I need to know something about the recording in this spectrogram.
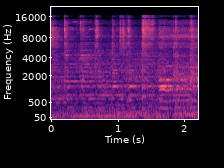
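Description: A bachata band playing live, a plucked guitar line over bass and a steady percussion beat.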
